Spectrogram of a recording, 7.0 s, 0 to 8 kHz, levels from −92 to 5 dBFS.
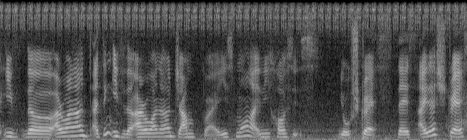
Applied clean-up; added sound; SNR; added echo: none; Cricket; 14 dB; none.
